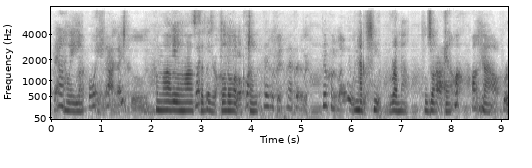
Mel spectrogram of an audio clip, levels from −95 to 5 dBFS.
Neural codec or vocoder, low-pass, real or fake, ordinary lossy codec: codec, 16 kHz, 0.5 kbps, FreqCodec, larger model; 7.2 kHz; fake; AAC, 32 kbps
